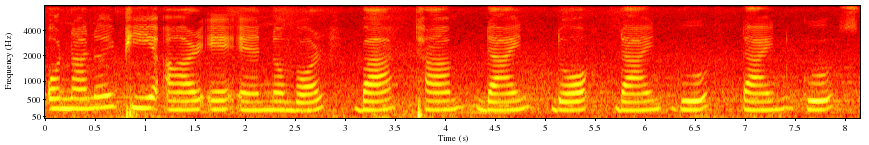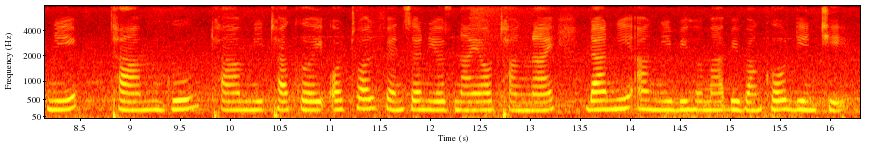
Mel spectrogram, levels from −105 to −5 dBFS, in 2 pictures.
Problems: constant background noise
